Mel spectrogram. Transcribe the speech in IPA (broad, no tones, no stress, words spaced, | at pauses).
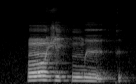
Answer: õʒikŋ͡mɨːk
